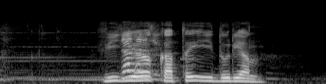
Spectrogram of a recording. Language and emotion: Russian, neutral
